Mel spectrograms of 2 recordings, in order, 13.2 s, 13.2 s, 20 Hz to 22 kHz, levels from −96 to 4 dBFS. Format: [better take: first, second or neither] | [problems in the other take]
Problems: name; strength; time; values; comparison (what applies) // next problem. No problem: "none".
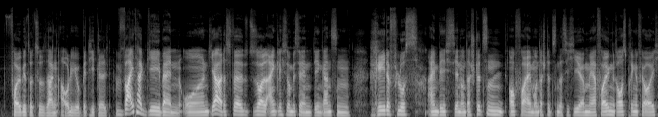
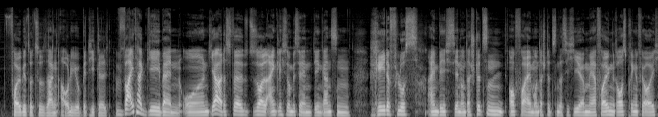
second | muffled; slightly; fading above 3 kHz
